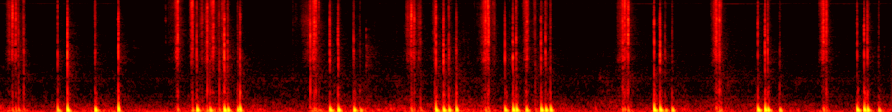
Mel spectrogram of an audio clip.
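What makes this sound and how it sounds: Fingertips slowly tap and lightly scratch a large, hollow, red-and-white EPP bead foam roller held close to the mic. The result is irregular clusters of short, dull, low thumps with almost no ring, topped by faint bright scratchy edges and separated by quiet pauses.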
